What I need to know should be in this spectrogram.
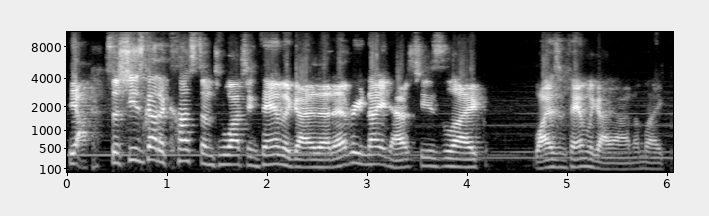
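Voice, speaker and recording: A man's voice: medium pitch, animated, fairly quick, pushed and bright, faint music behind. A young man co-hosting a podcast, chatting casually and telling rambling stories with the odd swear word. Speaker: podcast co-host. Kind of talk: casual chat.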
